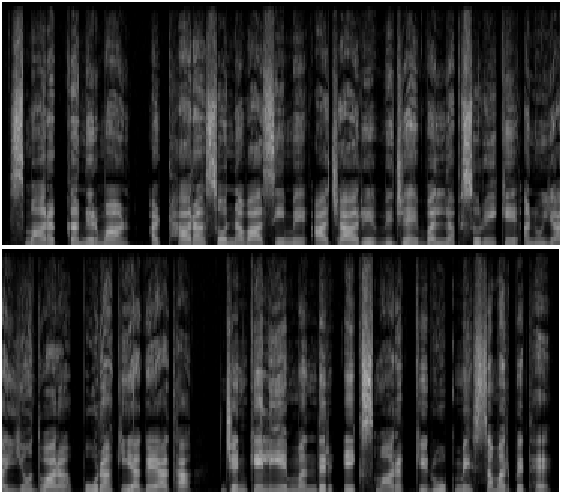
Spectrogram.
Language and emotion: Hindi, neutral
